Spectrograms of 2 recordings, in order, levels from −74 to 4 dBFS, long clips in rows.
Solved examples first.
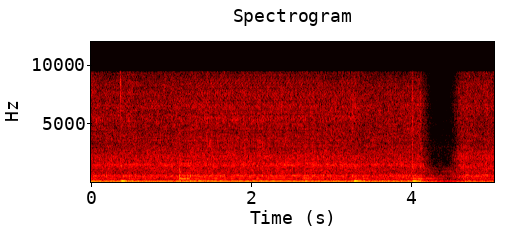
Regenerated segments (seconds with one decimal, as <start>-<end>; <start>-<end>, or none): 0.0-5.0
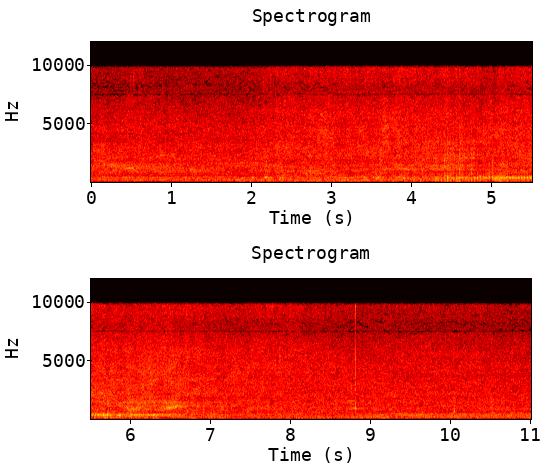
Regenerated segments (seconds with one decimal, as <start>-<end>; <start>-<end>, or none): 3.1-5.2; 5.7-7.8

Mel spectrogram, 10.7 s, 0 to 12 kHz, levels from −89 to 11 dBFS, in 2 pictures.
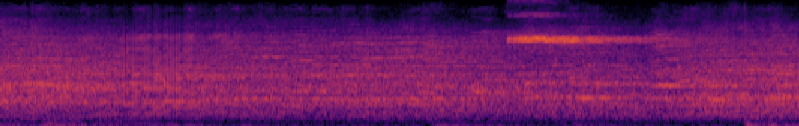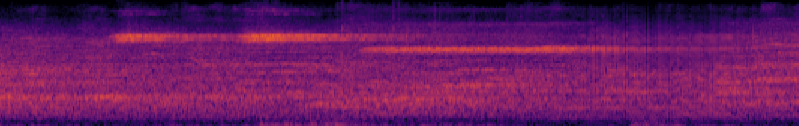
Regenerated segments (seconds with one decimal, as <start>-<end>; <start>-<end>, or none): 0.8-1.3; 9.2-10.2

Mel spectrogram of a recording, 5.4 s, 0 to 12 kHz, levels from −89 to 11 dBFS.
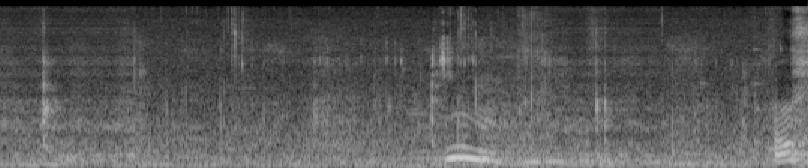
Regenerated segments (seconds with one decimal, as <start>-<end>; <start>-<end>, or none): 0.0-0.9; 3.7-4.4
